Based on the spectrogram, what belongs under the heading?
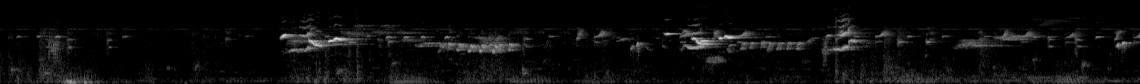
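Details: Black-capped bulbul singing actively, a recording used as a lure to set other birds singing. Chirpy, varied song of quick whistled and trilled notes. A long silence comes first, then bursts and short rattling runs.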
